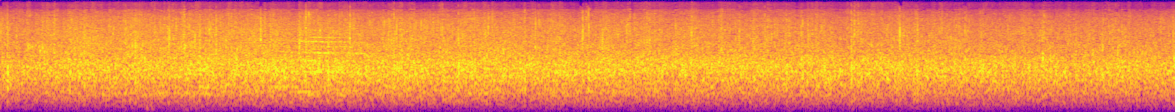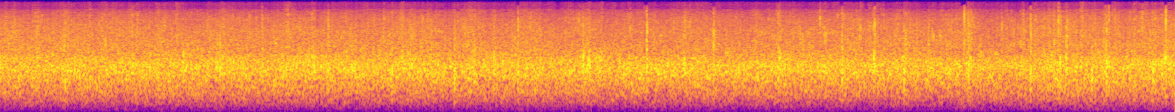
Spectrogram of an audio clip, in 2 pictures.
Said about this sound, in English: But before that, give a huge applause to Q and Maya.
